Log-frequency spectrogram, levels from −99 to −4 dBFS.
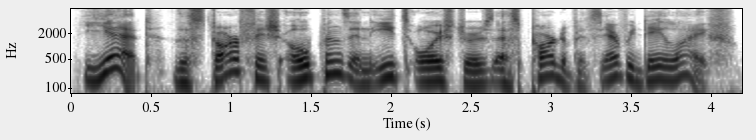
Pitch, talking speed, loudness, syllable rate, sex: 160 Hz, 185 wpm, -18 LUFS, 4.8 syllables/s, male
